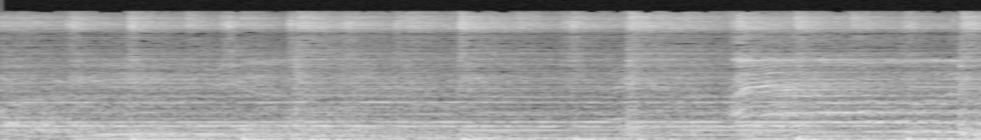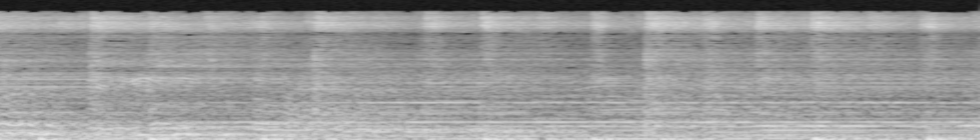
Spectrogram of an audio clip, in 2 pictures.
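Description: Live concert music played through a hall PA, heard from the audience: a steady beat with acoustic guitar and a man singing.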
